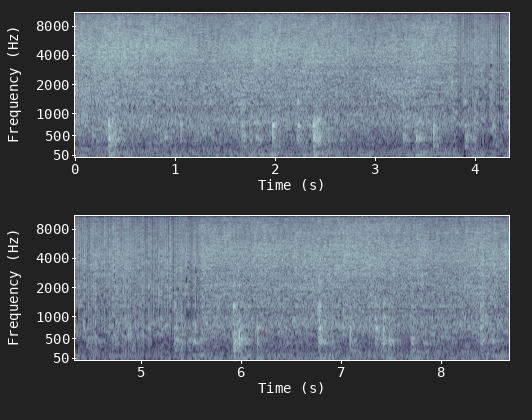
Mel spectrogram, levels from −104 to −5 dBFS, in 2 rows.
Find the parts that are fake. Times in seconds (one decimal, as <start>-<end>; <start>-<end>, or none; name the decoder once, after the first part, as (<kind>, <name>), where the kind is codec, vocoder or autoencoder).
3.8-5.6 (vocoder, BigVGAN v2)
